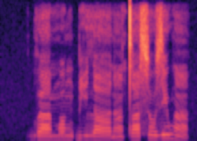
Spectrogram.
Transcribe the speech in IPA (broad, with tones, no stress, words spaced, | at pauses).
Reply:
ɡʷaː˨mɔ˨ŋɓi˨ laː˨ɾã˦˨ta˦so˦ zɪ˦wã˨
